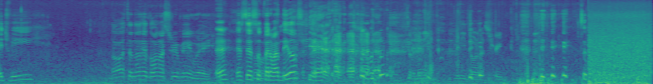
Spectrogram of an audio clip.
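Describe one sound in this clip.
Young men talk and joke close by, outdoors.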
